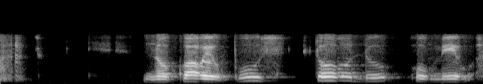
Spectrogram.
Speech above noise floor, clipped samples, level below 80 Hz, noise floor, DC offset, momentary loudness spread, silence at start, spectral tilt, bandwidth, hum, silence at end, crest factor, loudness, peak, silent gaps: 41 dB; under 0.1%; -78 dBFS; -57 dBFS; under 0.1%; 16 LU; 0 s; -7 dB/octave; 4.3 kHz; none; 0 s; 18 dB; -16 LUFS; 0 dBFS; none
